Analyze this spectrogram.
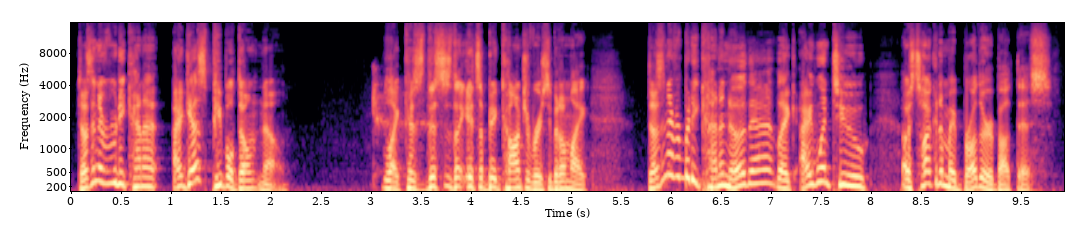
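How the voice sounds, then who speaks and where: Higher-voiced American man, rambling podcast chat. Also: dry recording, studio quality. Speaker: podcast host.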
